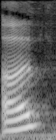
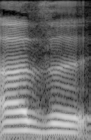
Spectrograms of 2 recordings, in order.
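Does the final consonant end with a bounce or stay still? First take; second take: still; bounce. First: The final consonant is held still without a bounce. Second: The final consonant is released with a bouncing echo. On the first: The speaker calls it right. "बाकी कोई हर्फ हिलने ना पाए।" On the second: The speaker calls it wrong. "अब ये कंट्रोल करना है, इसको ऐसे नहीं पढ़ना"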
